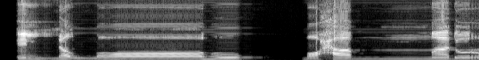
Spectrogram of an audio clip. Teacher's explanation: میم مشدد ہے تو میم پر غنہ کیا جائے گا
